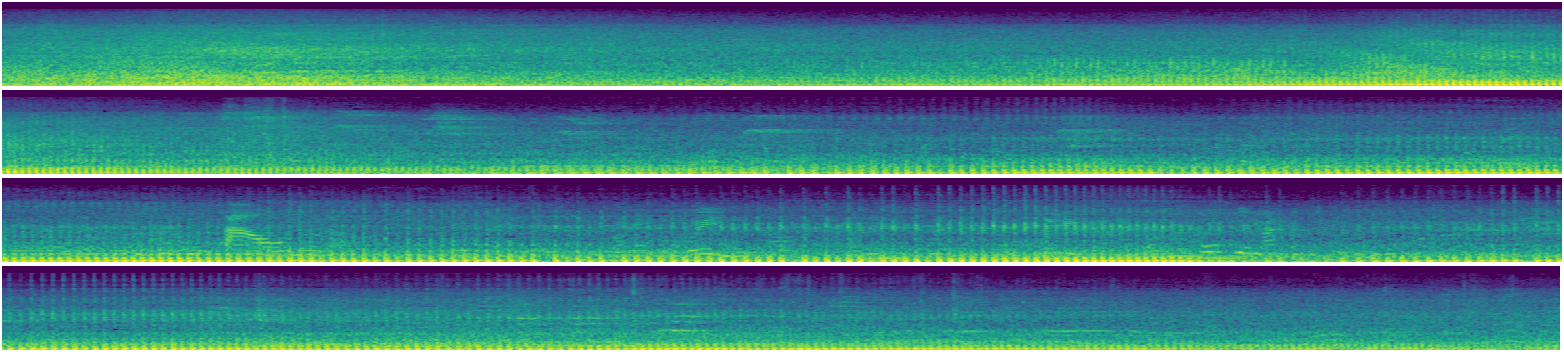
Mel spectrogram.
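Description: A motor vehicle engine running steadily nearby, swelling louder about a quarter of the way in and dipping briefly about two-thirds of the way through.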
